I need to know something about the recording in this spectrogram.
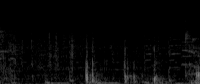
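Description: A few light knocks of Adidas Fear of God Athletics Basketball 1 sneaker soles against a plank floor as the shoes are handled and set down side by side.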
